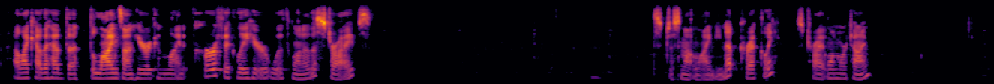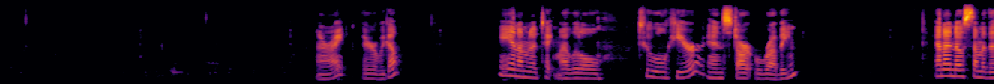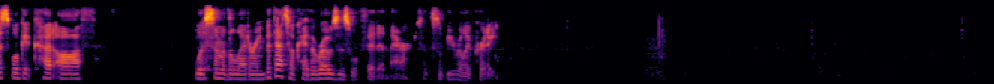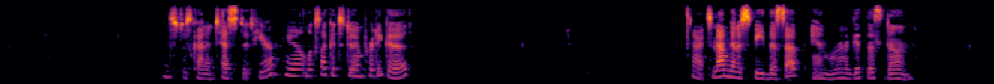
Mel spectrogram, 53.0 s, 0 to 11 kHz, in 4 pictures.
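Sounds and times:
faint ticks: 6.0 - 8.4, 12.0 - 18.1, 18.8 - 19.6, 35.1 - 42.0.

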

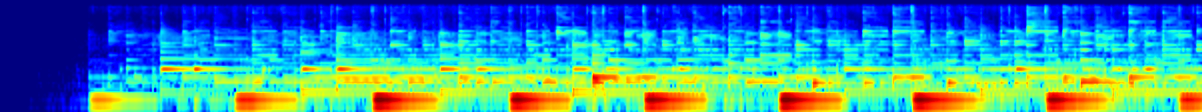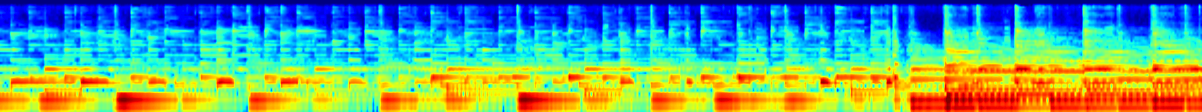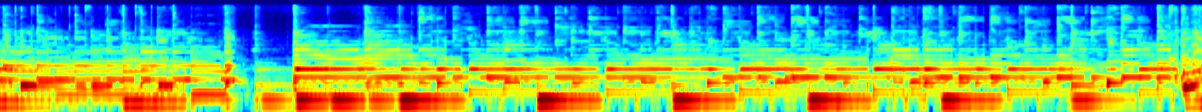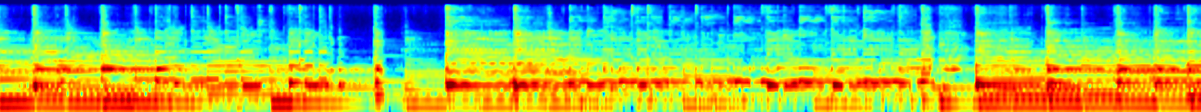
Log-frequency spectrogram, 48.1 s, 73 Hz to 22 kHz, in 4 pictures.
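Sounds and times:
bouzouki playing a tune: 0.9 - 48.0.

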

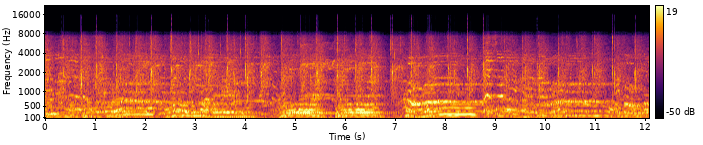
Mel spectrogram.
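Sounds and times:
steady drumbeat: 0.0 - 12.0.

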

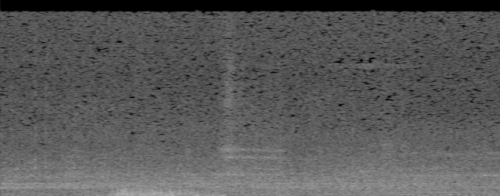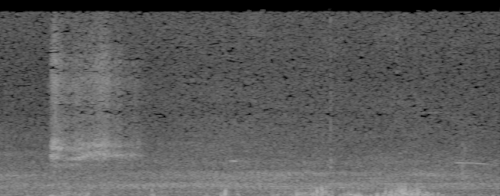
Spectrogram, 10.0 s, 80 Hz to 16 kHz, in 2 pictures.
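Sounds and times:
road traffic rumble: 0.0 - 10.0.

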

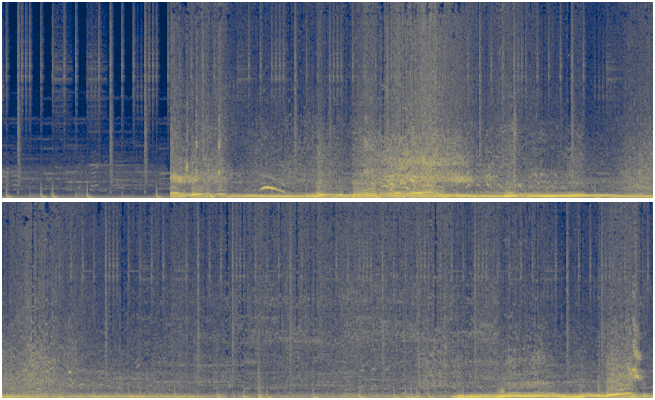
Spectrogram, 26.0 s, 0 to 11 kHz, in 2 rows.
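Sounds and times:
music with drum beat: 0.0 - 12.4, 14.1 - 26.0
tyre squeal: 3.4 - 5.8, 7.2 - 11.1, 21.3 - 26.0
car engine revving hard: 3.4 - 17.6, 19.8 - 26.0.

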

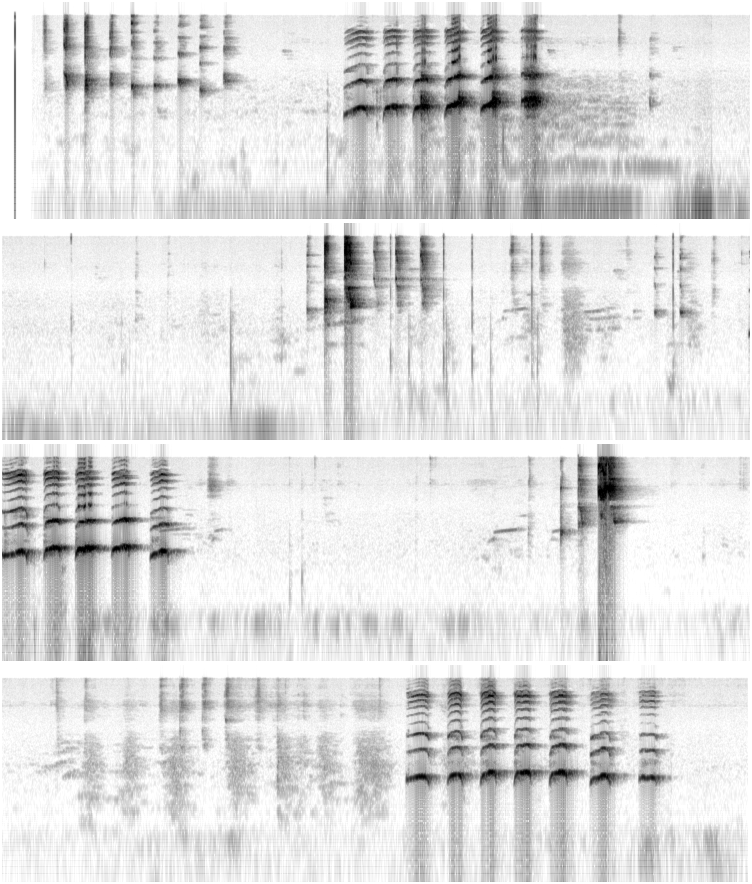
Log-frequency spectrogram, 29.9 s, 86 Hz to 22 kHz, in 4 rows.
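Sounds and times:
baby monkey piping calls: 0.4 - 2.5, 3.4 - 5.5, 10.5 - 11.9, 15.0 - 16.8, 26.5 - 29.2.

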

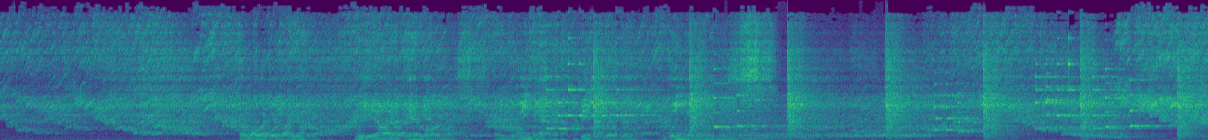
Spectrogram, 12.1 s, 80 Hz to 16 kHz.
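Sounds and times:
synthesized noise sweep: 0.2 - 12.0.

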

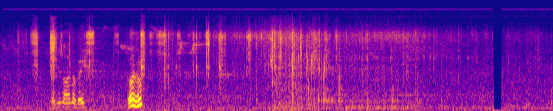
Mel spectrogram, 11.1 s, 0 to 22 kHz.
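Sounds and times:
skateboard wheels rolling on dirt: 0.0 - 11.0.

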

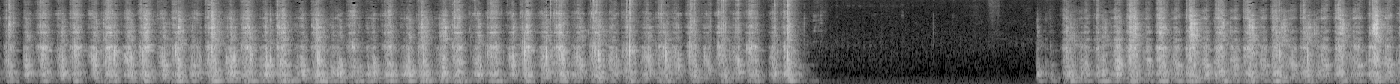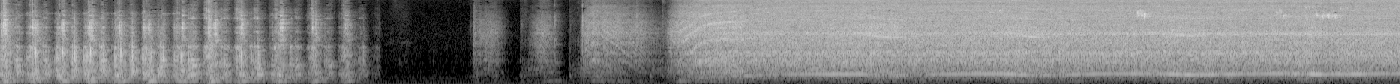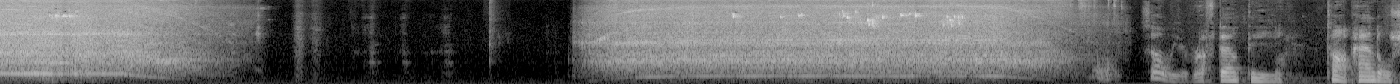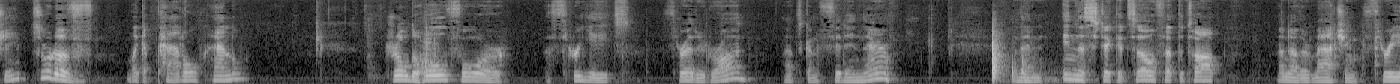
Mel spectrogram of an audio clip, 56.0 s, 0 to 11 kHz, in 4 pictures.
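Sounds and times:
cordless drill whining: 18.7 - 30.7, 33.7 - 39.3.

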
